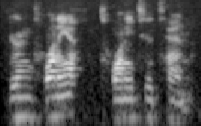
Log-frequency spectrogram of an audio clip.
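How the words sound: It is said in a weird radio voice.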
